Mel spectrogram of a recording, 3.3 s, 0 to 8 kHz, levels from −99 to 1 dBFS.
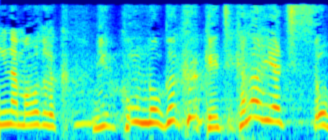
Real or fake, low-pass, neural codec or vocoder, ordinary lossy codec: fake; 7.2 kHz; codec, 16 kHz in and 24 kHz out, 0.4 kbps, LongCat-Audio-Codec, two codebook decoder; MP3, 32 kbps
